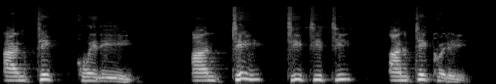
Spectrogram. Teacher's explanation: when the letter T is stressed the t is always T not D it doesn't change to D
